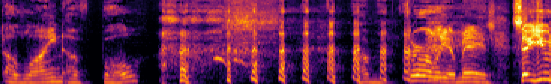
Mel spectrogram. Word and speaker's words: Alignable: Well, first of all, if there's a service which you put in spaces in the name and it's pronounced a line of bull, I'm thoroughly amazed.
